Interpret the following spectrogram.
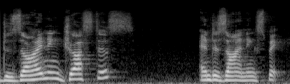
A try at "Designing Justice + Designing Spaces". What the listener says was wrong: The plus is silent. You just leave that.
